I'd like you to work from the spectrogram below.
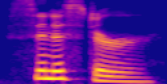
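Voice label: "sinister", English word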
